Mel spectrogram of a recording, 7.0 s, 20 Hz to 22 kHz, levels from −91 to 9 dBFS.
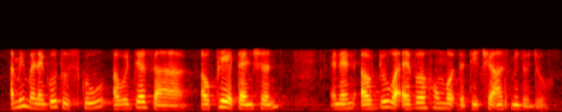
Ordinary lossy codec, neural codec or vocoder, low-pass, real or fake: none; none; 3.6 kHz; real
